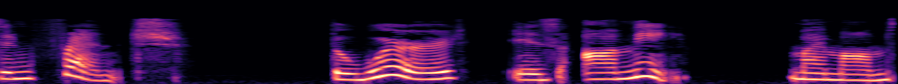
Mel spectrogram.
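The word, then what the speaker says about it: ami: you say friends in French the word is on me my mom says you say it like this on me I love French everything sounds so fancy why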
